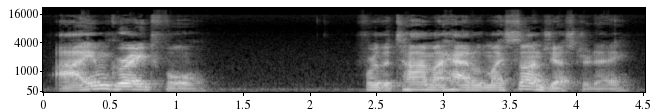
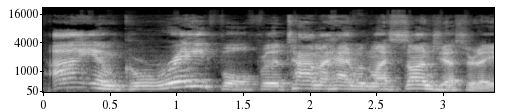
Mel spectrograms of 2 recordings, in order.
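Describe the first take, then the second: First: It is said with little energy. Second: It is said with a lot of energy.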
